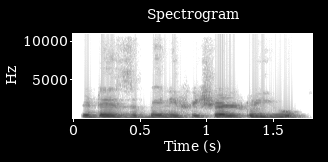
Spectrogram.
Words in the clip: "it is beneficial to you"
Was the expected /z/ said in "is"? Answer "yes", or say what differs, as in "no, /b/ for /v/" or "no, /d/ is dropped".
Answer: yes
